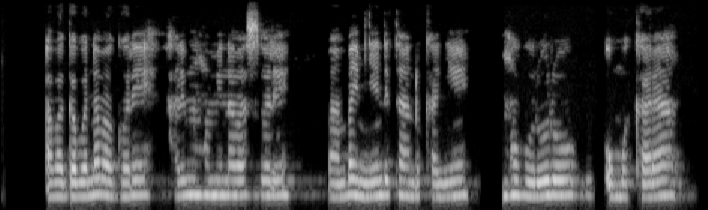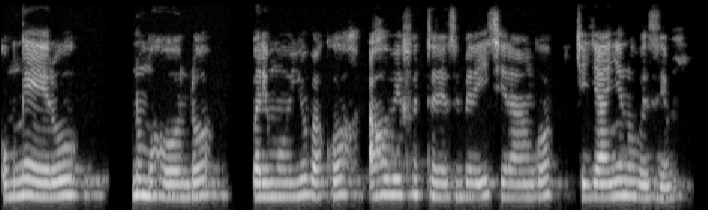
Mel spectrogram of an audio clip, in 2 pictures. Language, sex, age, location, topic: Kinyarwanda, female, 18-24, Kigali, health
